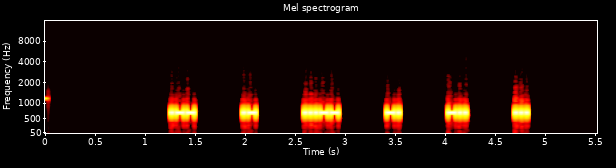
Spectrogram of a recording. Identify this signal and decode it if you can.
Morse code, heard as a keyed tone, about 41 wpm, spaced as for 15 wpm, 700 Hz. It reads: WA3NDS
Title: USA Call Signs - 6 Characters - 6x Character Spacing - 45wpm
